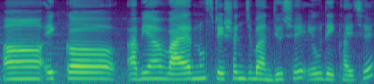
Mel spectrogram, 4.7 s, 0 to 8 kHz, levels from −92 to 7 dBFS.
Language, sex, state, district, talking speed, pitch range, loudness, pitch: Gujarati, female, Gujarat, Gandhinagar, 155 wpm, 195-215 Hz, -18 LUFS, 210 Hz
